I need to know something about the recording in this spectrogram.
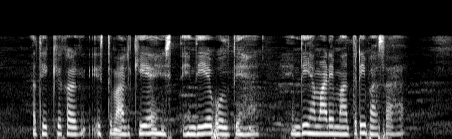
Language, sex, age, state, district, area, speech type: Hindi, female, 60+, Bihar, Vaishali, urban, spontaneous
